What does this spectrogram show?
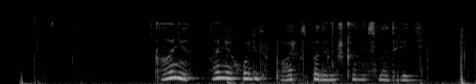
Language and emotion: Russian, neutral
